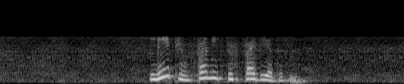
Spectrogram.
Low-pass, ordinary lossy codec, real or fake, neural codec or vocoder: 3.6 kHz; none; fake; codec, 16 kHz, 1.1 kbps, Voila-Tokenizer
